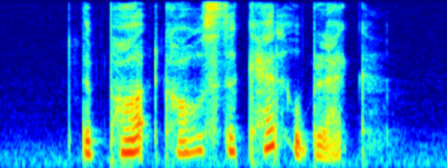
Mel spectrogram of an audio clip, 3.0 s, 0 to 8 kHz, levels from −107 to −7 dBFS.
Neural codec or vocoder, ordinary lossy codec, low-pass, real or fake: none; none; none; real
